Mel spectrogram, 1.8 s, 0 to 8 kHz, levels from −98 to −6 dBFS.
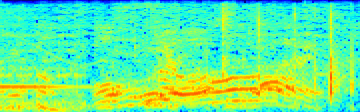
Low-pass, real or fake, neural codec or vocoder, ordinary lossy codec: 7.2 kHz; real; none; Opus, 24 kbps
